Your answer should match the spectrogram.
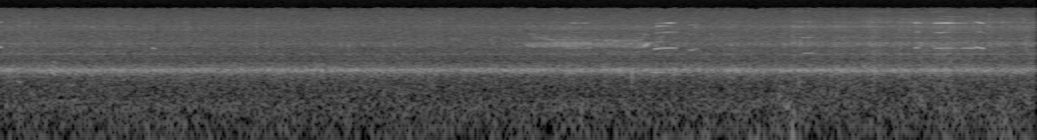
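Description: Steady rush of river current flowing past an inflatable raft on a shallow, rocky rapid, with a soft thump about eight seconds in.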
